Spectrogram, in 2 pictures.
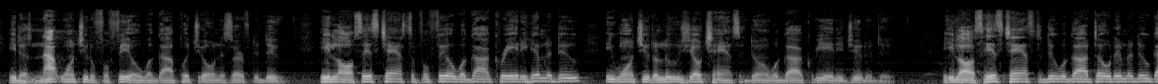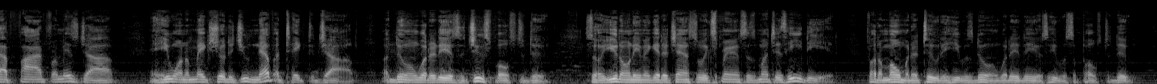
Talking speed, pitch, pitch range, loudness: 295 wpm, 105 Hz, 95-120 Hz, -26 LUFS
